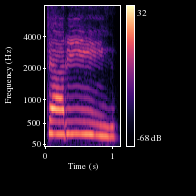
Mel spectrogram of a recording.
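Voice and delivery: put-on high, drawn-out kid's cry; mock child's yell. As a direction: imitate a child calling out for a falling father. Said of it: "you just hear the one kid yell".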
